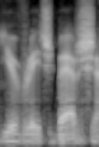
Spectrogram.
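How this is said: The voice sounds muffled, like a phone.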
